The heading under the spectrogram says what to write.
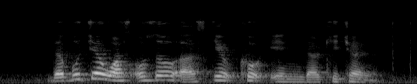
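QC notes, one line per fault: Nothing to flag on this speech clip; the Opus voice coding at about 24 kbps in its hybrid mode leaves only a light touch on the sound.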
